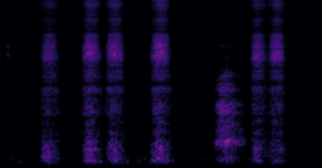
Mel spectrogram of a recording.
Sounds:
Sniff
